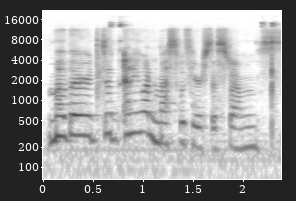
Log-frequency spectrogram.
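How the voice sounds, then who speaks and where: A woman's voice: high-pitched, expressive, moderate pace, darkish tone. A woman playing a tabletop roleplaying game, improvising in-character dialogue in a conversational way. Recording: faint background noise.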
